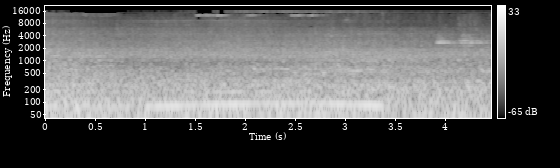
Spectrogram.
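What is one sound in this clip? A motorbike engine rumbles past close by.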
